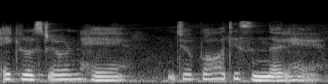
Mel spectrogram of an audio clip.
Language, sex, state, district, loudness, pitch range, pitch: Hindi, female, Arunachal Pradesh, Papum Pare, -14 LUFS, 185-240 Hz, 220 Hz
